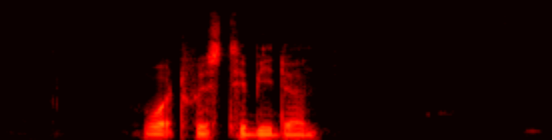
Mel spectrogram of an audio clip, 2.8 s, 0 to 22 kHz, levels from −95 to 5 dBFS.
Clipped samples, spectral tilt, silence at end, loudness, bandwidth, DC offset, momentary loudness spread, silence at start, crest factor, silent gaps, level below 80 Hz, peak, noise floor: under 0.1%; -5.5 dB/octave; 1.15 s; -48 LUFS; 14 kHz; under 0.1%; 7 LU; 0.75 s; 22 dB; none; -82 dBFS; -30 dBFS; under -90 dBFS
